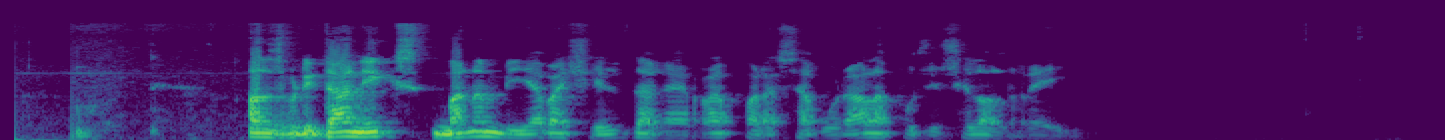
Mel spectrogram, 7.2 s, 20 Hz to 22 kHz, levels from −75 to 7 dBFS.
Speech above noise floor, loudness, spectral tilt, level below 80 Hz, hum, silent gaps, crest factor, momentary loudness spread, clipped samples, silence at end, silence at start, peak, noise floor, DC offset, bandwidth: 62 dB; -16 LUFS; -6 dB/octave; -50 dBFS; none; none; 18 dB; 23 LU; under 0.1%; 1.95 s; 0.05 s; 0 dBFS; -79 dBFS; under 0.1%; 11.5 kHz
